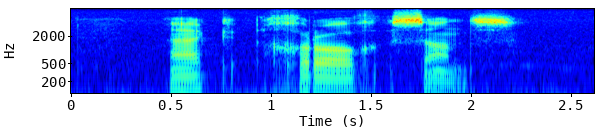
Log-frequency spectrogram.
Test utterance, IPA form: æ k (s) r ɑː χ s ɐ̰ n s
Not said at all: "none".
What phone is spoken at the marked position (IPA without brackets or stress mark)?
χ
